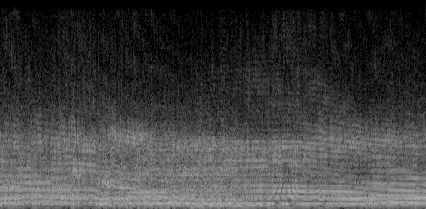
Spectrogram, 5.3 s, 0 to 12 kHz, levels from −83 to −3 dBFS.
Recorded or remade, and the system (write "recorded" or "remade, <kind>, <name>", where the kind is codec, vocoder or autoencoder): recorded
